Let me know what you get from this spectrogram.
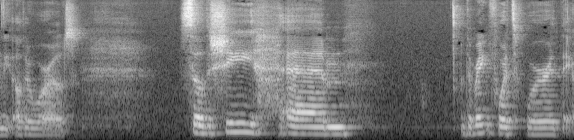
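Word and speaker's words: sí: they're the she they're the Irish word for them is she and actually van she the Banshees of initial in that film again uh the Banshee in that film you see as an old woman so um she's the Batman means a woman and she means fairy are so the fairy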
